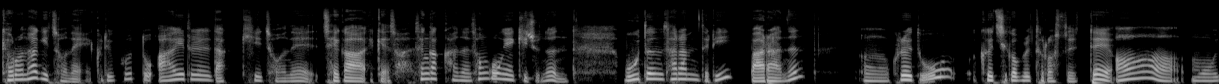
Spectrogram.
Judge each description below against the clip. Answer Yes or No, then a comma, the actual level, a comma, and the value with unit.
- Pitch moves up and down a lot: Yes, wide, 7.3 semitones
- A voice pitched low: No, high, 195 Hz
